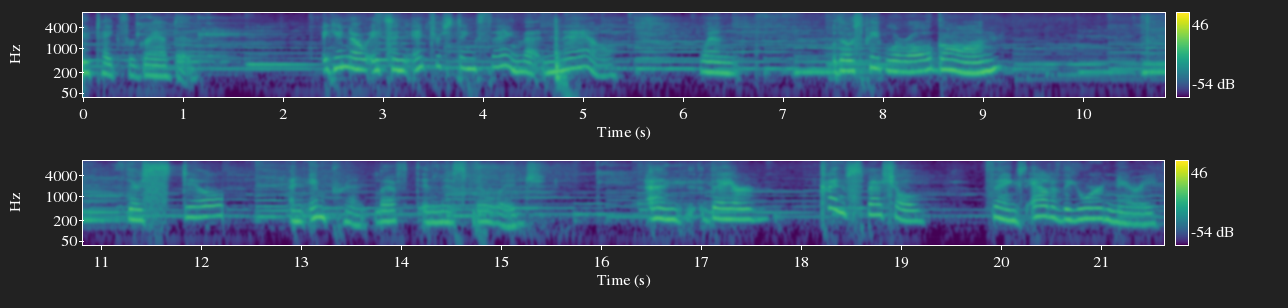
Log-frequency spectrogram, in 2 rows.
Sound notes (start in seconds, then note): 4.7 slaps table for emphasis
